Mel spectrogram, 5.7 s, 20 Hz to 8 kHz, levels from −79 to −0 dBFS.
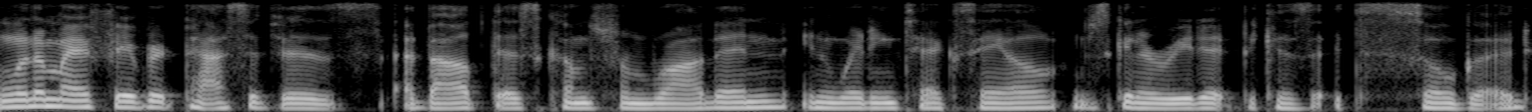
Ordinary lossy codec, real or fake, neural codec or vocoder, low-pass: Opus, 32 kbps; fake; codec, 16 kHz, 2 kbps, FunCodec, trained on LibriTTS, 25 frames a second; 7.2 kHz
